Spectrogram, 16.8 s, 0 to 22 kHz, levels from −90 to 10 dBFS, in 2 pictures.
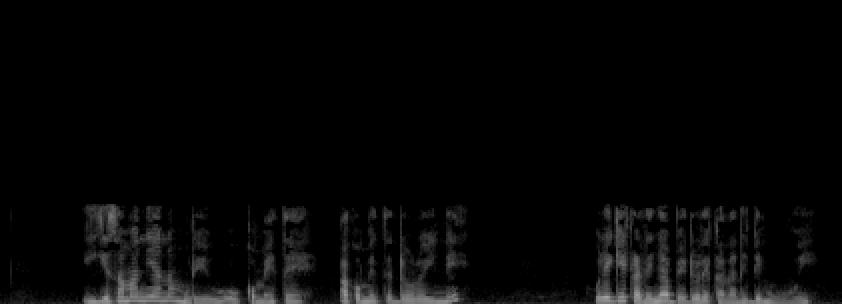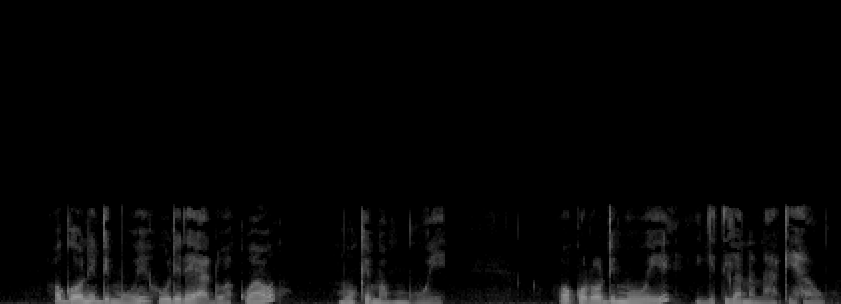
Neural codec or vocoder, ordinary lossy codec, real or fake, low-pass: none; MP3, 32 kbps; real; 7.2 kHz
